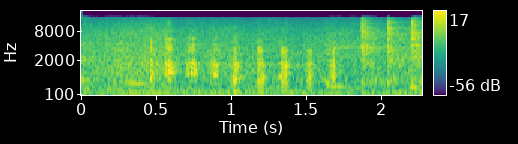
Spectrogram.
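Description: A boy laughing in a quick run of short bursts, over a steady background of street traffic.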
